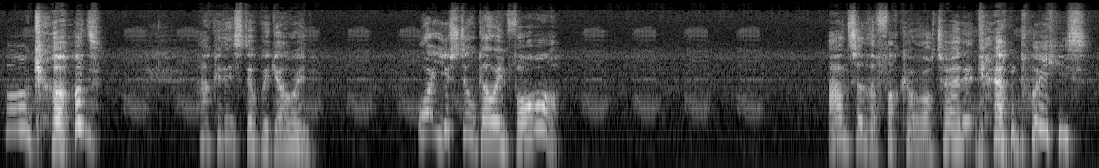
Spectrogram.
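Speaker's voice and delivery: high, laughing pleas at the screen; hysterical giggles. Real, not acted. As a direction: beg the game to stop while laughing. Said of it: "I just went into hysterics".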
